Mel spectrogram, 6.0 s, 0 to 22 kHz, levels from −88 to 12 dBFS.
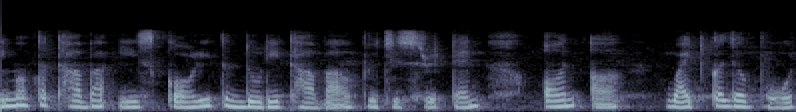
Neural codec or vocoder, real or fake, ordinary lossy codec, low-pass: vocoder, 22.05 kHz, 80 mel bands, WaveNeXt; fake; none; 7.2 kHz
